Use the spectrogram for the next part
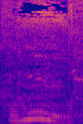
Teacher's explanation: our letter Z is voiced. It's similar to an S, but with some vibration. Kind of like a bumblebee.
